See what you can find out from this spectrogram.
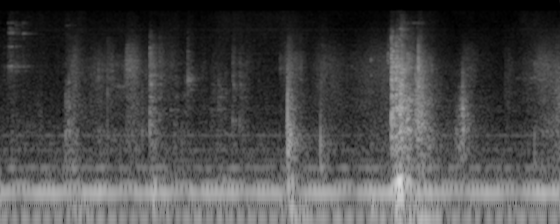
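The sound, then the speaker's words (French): A wooden cell door is handled as someone enters, giving a series of soft knocks and clunks and then one louder thud, all over a steady low hum with no voices. “Il entre. Il y a une porte en bois.”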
